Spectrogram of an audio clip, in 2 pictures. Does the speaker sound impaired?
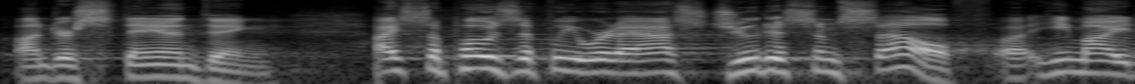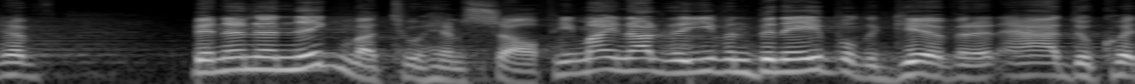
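No.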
